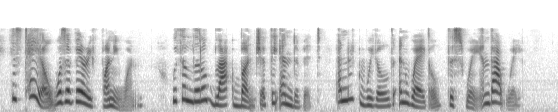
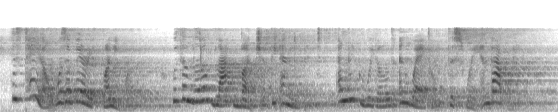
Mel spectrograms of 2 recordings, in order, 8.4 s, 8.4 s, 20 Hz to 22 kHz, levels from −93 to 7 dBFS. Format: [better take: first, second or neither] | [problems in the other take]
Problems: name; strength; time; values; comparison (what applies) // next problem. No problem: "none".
first | room echo; dies away in 2.8 s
